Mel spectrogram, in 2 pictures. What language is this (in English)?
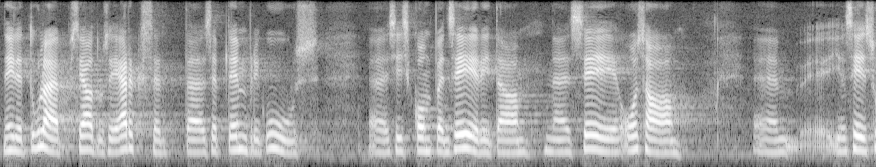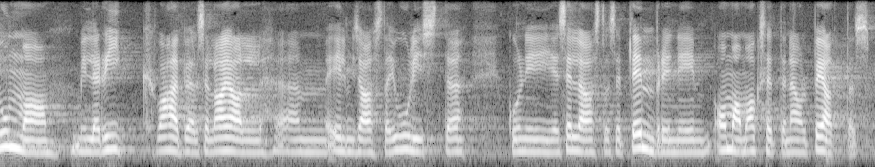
Estonian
